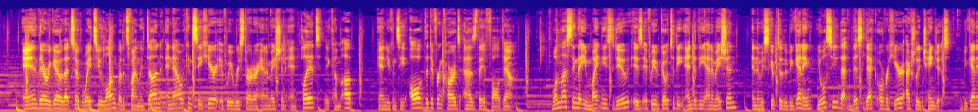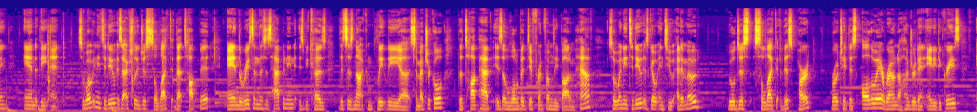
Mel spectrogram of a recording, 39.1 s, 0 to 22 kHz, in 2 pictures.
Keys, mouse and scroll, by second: 0.0 ctrl+space, 0.1 Tab, 2.0 middle click, 2.5 scroll down 1, 2.6 middle click, 3.2 Tab, 5.4 click, 5.7 middle drag, 5.9 space, 6.9-7.3 scroll up 1, 7.6-11.4 middle drag, 11.4-12.4 scroll down 2, 12.4 scroll up 1, 12.7-14.5 scroll down 1, 14.5-16.7 drag, 16.7-17.3 middle drag, 17.3-18.1 scroll up 3, 19.2-21.3 drag, 22.0-23.0 middle drag, 23.0 scroll up 2, 23.8-25.0 middle drag, 25.0 scroll up 1, 31.3-31.6 scroll down 2, 31.6 Tab, 34.9 l, 35.8 r, 38.4 Tab, 38.7-39.1 scroll down 3.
